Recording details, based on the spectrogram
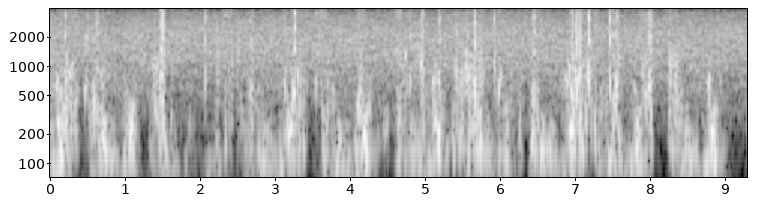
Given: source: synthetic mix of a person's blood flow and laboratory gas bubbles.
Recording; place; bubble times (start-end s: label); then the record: Doppler ultrasound of blood flow; precordium
0.10-0.40 s: bubbles
0.45-0.70 s: bubbles
1.31-1.65 s: bubbles
2.06-2.10 s: bubbles
2.31-2.44 s: bubbles
2.52-2.73 s: bubbles
3.10-3.17 s: bubbles
3.20-3.44 s: bubbles
3.52-3.70 s: bubbles
4.07-4.24 s: bubbles
4.34-4.53 s: bubbles
4.61-4.86 s: bubbles
4.93-5.02 s: bubbles
5.17-5.25 s: bubbles
5.32-5.82 s: bubbles
5.90-6.04 s: bubbles
6.23-6.33 s: bubbles
6.40-6.55 s: bubbles
6.89-7.32 s: bubbles
7.43-7.62 s: bubbles
7.86-8.06 s: bubbles
8.23-8.47 s: bubbles
From the record:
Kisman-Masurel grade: 232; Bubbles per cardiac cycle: several, 3 to 8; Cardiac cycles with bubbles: 50 to 99%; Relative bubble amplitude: moderate (0.250 to 0.450); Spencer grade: 3 (all of the cardiac periods contain showers or single bubble signals, but not dominating or overriding the cardiac motion signals); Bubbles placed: anywhere in the cardiac cycle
